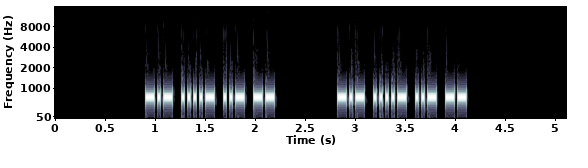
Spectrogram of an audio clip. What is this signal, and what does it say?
Morse code, heard as a keyed tone, about 37 wpm, 700 Hz. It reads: K4UM K4UM
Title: USA Call Signs - 4 Characters - Repeated 2x - 40wpm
